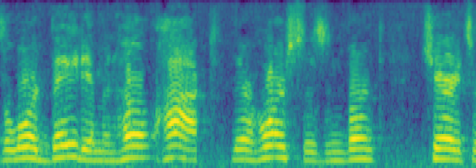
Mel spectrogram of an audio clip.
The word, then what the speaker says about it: houghed: It's pronounced hocked, H-O-U-G-H-E-D. Okay, see that? They put a C-H in there. If you look it up in Webster's Dictionary, this word is pronounced hock, H-O-K. Okay, that's how it's pronounced.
